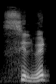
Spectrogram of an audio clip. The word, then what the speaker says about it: silhouette: তাই এই যে কালো অবয়বটা, এটা ইংরেজিতে হচ্ছে সিলুয়েট, উচ্চারণটা হচ্ছে কি সিলুয়েট। মাঝখানের অনেক কিছু এখানে সাইলেন্ট আছে।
